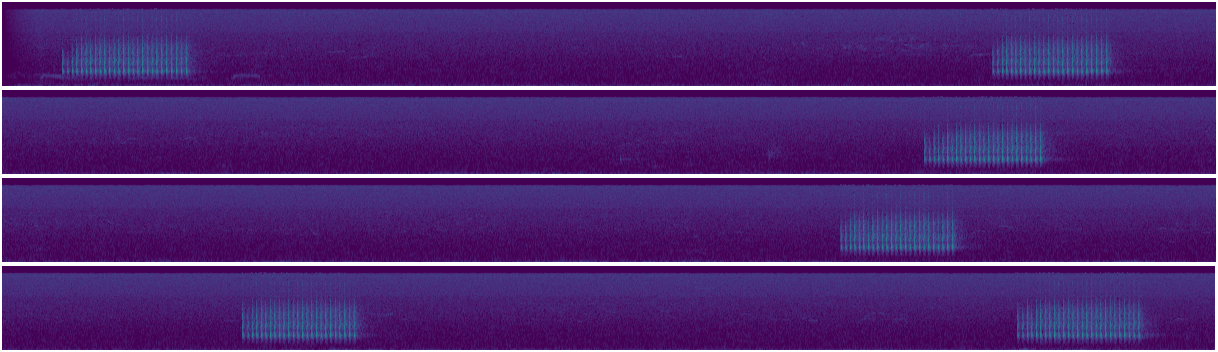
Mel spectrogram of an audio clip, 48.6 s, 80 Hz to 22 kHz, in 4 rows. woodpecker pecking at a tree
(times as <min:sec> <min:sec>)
0:00.6 0:02.0, 0:09.9 0:11.2, 0:21.4 0:22.7, 0:32.6 0:34.0, 0:38.8 0:40.1, 0:46.6 0:48.0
